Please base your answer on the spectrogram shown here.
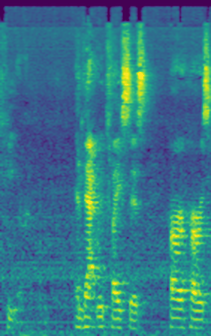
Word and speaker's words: hir: It's HIR, but it's pronounced here.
